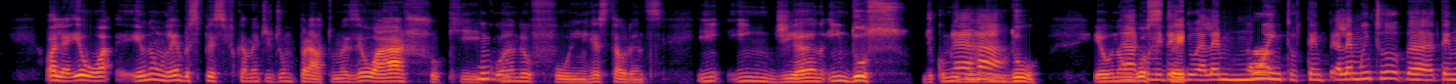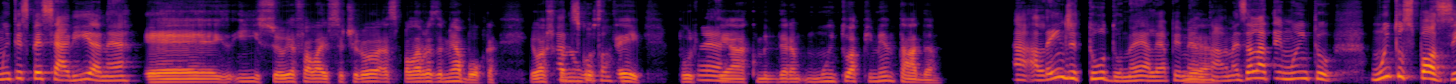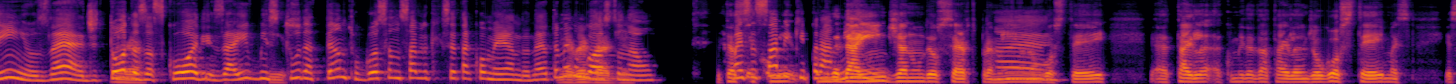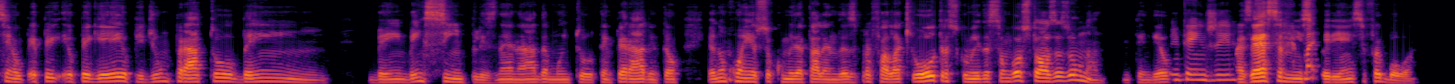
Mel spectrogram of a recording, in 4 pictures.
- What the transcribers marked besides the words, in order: tapping
- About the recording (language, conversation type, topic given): Portuguese, unstructured, Você já provou alguma comida que parecia estranha, mas acabou gostando?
